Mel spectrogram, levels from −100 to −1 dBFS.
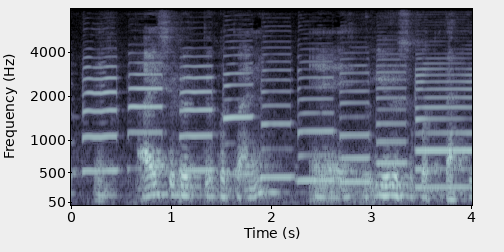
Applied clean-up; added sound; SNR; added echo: none; Wind instrument, woodwind instrument; 1 dB; reverberation time 0.7 s.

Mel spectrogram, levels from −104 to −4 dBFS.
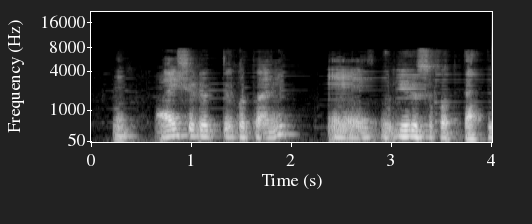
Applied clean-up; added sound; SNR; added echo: neural mask model DeepFilterNet 3.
